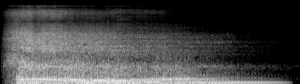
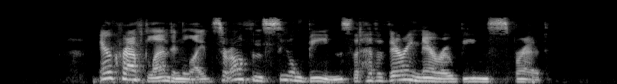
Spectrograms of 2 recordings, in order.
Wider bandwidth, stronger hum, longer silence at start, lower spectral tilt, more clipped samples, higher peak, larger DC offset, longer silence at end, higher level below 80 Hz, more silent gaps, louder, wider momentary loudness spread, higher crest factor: first, 17 kHz vs 9.6 kHz; neither; second, 0.05 s vs 0.95 s; first, -6.5 dB/octave vs -3.5 dB/octave; first, 0.3% vs under 0.1%; about the same, 0 dBFS vs -2 dBFS; neither; second, 0.15 s vs 0.75 s; first, -18 dBFS vs -52 dBFS; neither; first, -11 LUFS vs -18 LUFS; first, 12 LU vs 6 LU; second, 10 dB vs 18 dB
